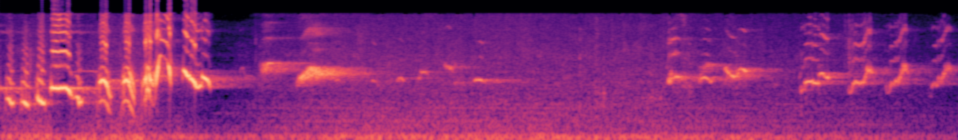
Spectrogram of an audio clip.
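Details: Trained caged white-rumped shama singing in many voices: a brief, fast tumbling phrase of rich warbled notes, followed by soft scattered whistles and a quieter chirping phrase.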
